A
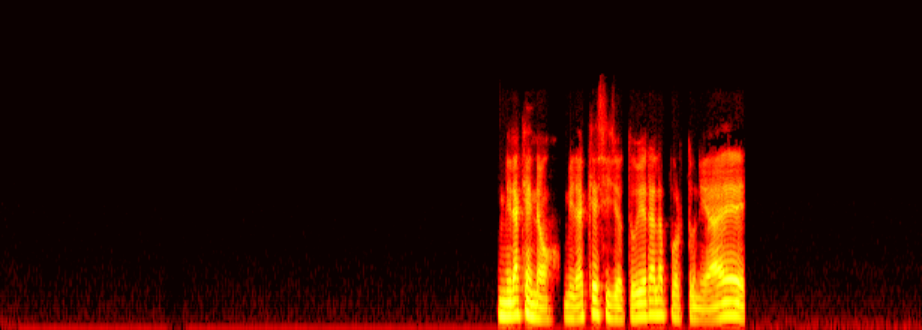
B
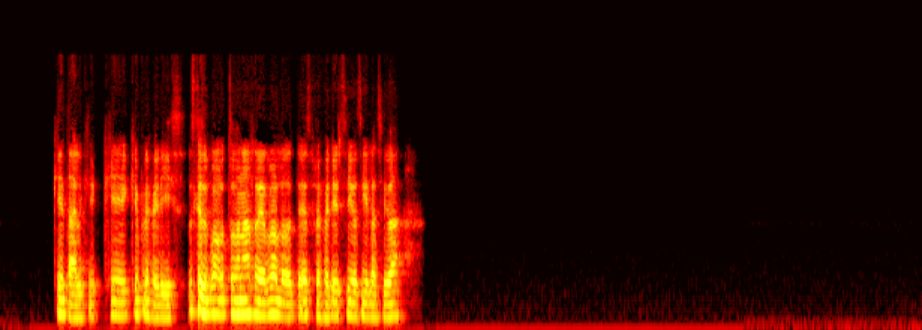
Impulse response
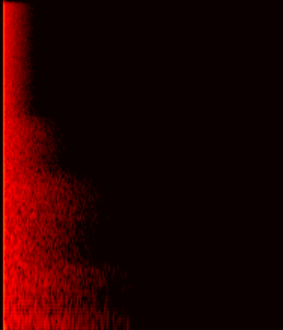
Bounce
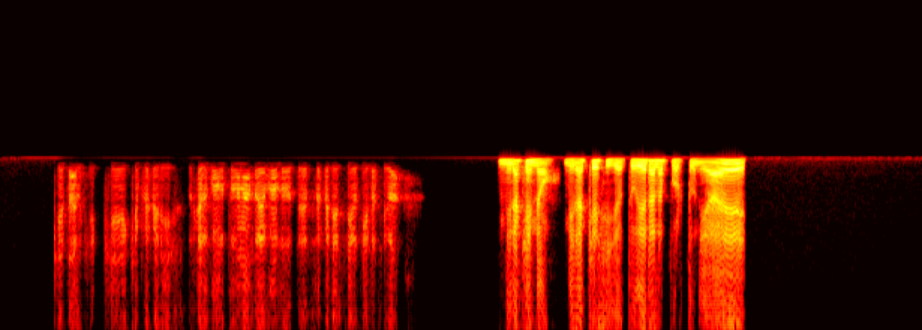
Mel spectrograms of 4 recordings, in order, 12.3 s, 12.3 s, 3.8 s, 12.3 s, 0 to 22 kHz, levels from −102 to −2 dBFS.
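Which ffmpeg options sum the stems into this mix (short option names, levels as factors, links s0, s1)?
-filter_complex "[0:a]dynaudnorm=f=180:g=11:m=1.5,volume=1.19[s0];[1:a]highpass=f=880:w=0.5412,highpass=f=880:w=1.3066,volume=0.335,asplit=2[s1][s2];[s2]apad=whole_len=542529[s3];[s0][s3]sidechaincompress=threshold=0.00178:ratio=10:attack=11:release=1340[s4];[s4][s1]amix=inputs=2:normalize=0,lowpass=f=3100:t=q:w=0.5098,lowpass=f=3100:t=q:w=0.6013,lowpass=f=3100:t=q:w=0.9,lowpass=f=3100:t=q:w=2.563,afreqshift=-3600"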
